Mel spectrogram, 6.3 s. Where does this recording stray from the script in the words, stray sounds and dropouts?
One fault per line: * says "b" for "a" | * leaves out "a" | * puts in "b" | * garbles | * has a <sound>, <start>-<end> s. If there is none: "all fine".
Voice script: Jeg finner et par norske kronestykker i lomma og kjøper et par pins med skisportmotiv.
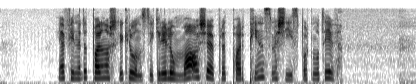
all fine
